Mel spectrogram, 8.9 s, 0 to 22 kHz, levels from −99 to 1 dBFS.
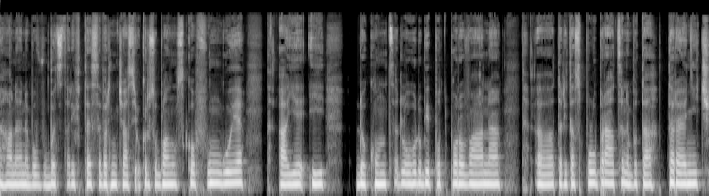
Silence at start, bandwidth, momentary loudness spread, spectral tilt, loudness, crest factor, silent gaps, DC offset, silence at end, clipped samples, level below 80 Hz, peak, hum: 0 s; 17 kHz; 5 LU; -6 dB/octave; -16 LUFS; 14 dB; none; under 0.1%; 0 s; under 0.1%; -52 dBFS; -2 dBFS; none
